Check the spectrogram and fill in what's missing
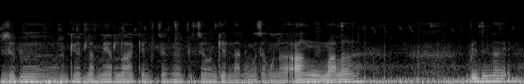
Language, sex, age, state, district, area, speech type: Bodo, male, 18-30, Assam, Udalguri, urban, spontaneous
